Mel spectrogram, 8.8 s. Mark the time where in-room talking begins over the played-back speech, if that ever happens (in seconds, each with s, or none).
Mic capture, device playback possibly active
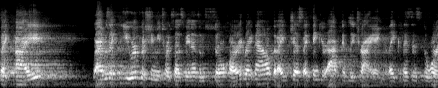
none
